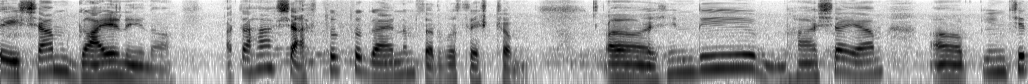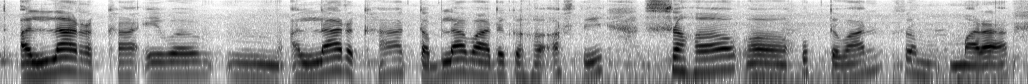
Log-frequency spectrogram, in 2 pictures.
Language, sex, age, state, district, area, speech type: Sanskrit, female, 45-60, Maharashtra, Nagpur, urban, spontaneous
